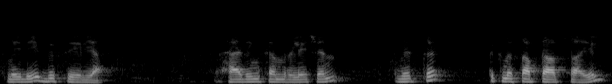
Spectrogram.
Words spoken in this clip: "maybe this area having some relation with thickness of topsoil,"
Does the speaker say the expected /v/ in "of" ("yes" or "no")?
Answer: no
